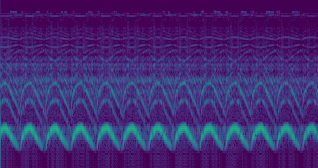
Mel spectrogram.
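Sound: ambulance siren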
